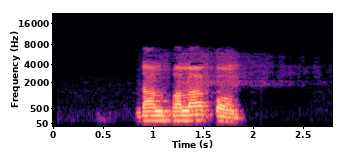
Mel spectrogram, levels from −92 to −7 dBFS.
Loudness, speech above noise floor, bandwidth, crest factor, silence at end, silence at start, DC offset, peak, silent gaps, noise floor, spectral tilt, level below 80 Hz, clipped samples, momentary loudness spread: -16 LUFS; 47 dB; 7.8 kHz; 18 dB; 0.9 s; 0.85 s; under 0.1%; -2 dBFS; none; -62 dBFS; -6.5 dB/octave; -62 dBFS; under 0.1%; 13 LU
